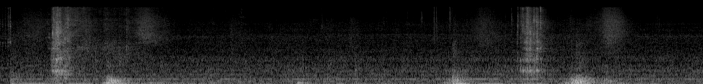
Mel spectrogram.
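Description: A knife chops on a cutting board with dull thuds.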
